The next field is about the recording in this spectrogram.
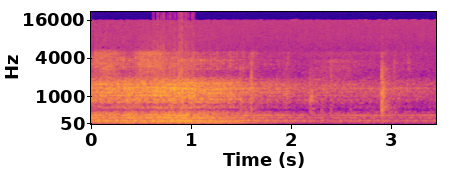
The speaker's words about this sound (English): Watch the truck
